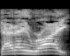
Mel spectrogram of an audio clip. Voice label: reaction negative, survivor voice mechanic; source engine; left 4 dead 2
